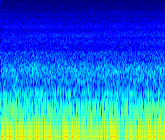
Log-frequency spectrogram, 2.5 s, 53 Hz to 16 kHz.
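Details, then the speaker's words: 2006 Dodge Dakota 4.7L single-plug V8 (aluminum heads) after spark plug replacement: low, smooth V8 idle rumble with no misfire stumble or shake; runs really smooth where the stick usually shakes. Normal idle. "oh it runs nice and smooth it runs really smooth usually the stick shakes a bit when it runs that's a good"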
